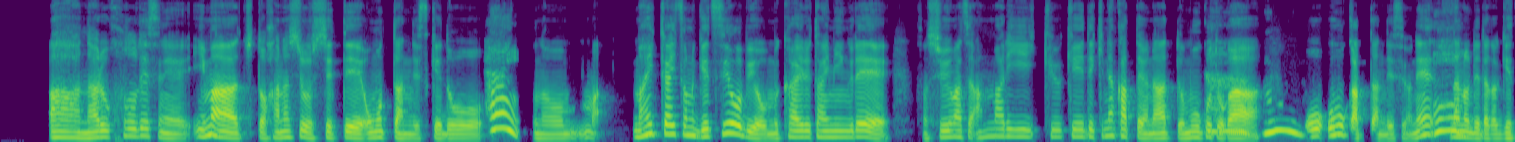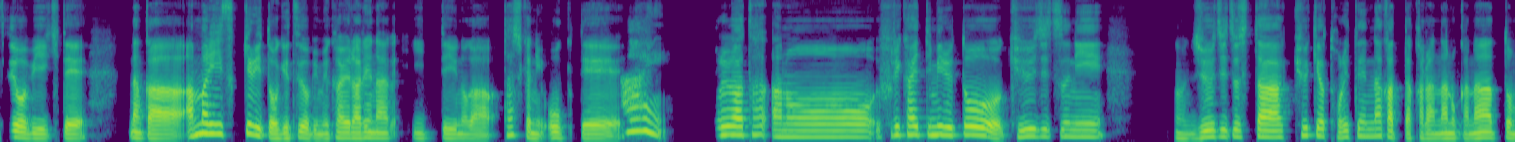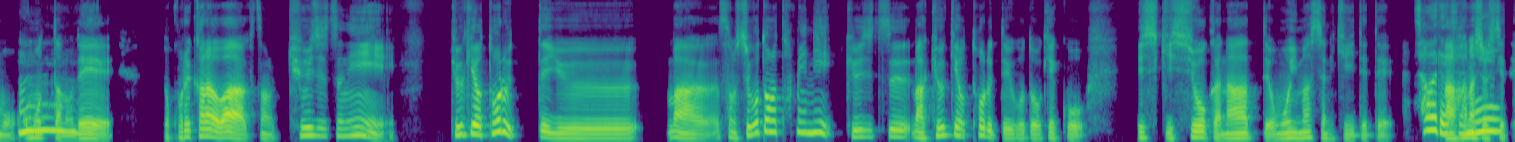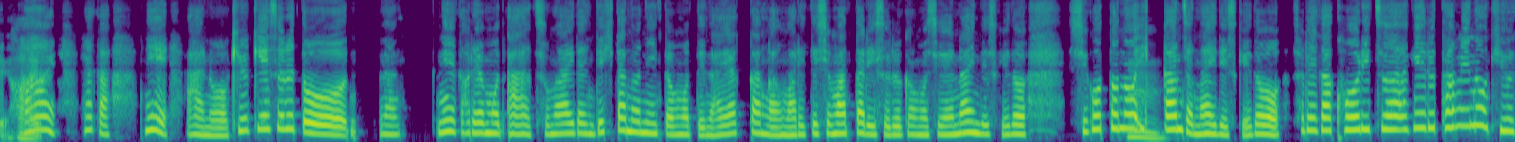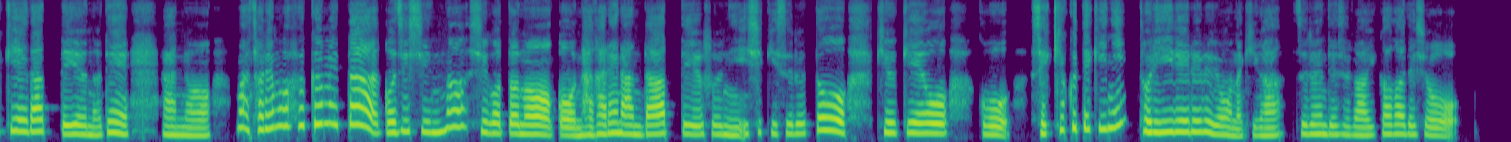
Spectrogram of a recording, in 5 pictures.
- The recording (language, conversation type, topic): Japanese, advice, 週末にだらけてしまう癖を変えたい
- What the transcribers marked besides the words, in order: none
